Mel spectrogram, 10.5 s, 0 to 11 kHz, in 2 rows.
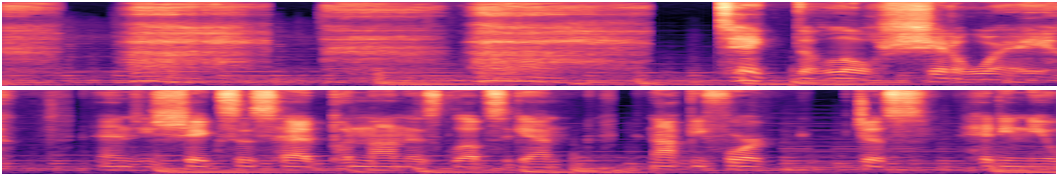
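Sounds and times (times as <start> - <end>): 
heavy ragged breathing: 0.0 - 3.4
speech: 3.6 - 10.5.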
